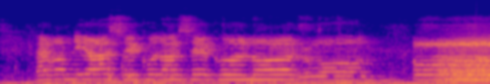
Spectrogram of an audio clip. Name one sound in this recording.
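An elderly man chants a prayer aloud.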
